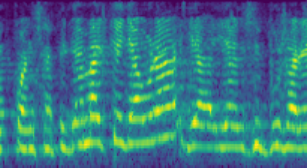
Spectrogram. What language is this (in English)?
Catalan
